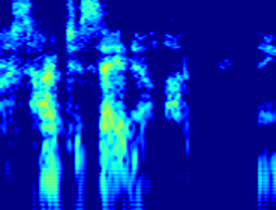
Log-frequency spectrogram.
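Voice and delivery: breathy whisper, musing aloud. Real, not acted. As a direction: whisper it to yourself, thinking. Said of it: "thinks aloud, sighs".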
